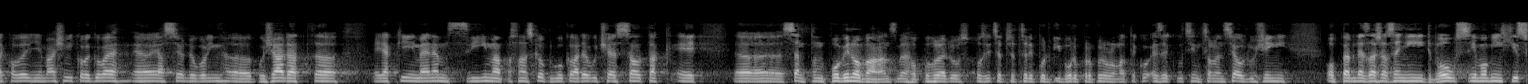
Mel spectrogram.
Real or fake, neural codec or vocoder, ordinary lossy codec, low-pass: fake; codec, 16 kHz, 0.8 kbps, ZipCodec; MP3, 32 kbps; 7.2 kHz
